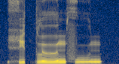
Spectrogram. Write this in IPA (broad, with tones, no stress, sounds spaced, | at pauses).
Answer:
h i˥˩ t̚ p l ɯː˥˩ n f u˧ n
